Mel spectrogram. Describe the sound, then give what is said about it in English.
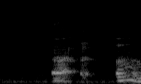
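A loud burp erupts in a couple of throaty bursts with a brief gap between them, standing alone against a quiet background. “There's my weekly burp.”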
